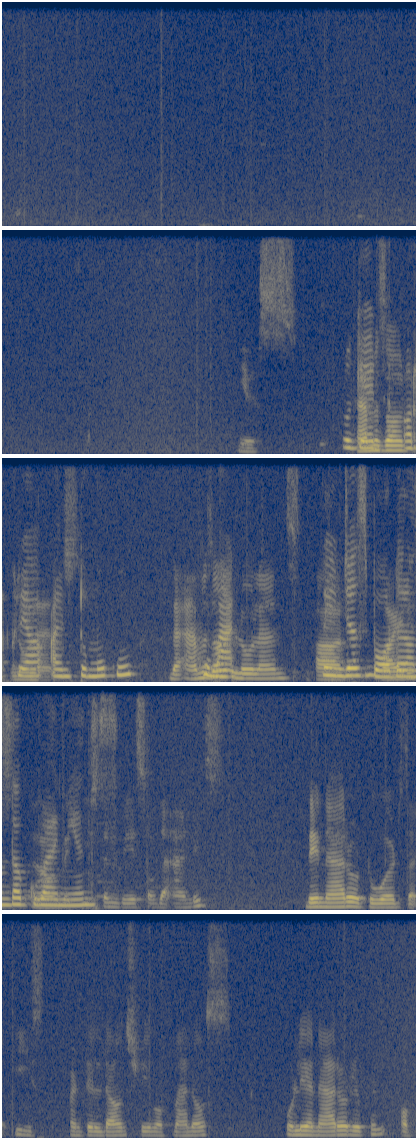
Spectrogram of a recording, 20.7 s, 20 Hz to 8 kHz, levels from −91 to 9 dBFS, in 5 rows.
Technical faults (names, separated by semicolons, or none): none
